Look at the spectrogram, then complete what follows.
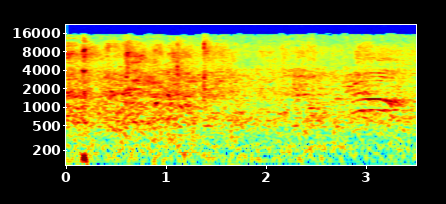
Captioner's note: laughs; audience laughing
